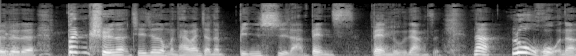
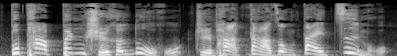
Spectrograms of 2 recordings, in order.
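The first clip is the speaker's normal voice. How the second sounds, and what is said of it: Mainland Chinese accent. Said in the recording (Chinese): “我一定要用它的原文的口音来念哦 ... 一听就是中国的”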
